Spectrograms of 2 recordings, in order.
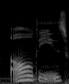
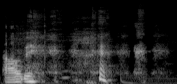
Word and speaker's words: Aldi: It's not my favorite experience, but Aldi's, where are you at?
